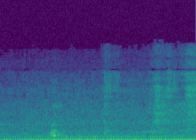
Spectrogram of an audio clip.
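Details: Outdoor AC condenser running after a bad Nest thermostat was found and fixed: low, steady hum with no rattle, squeal or cycling; normal operation.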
